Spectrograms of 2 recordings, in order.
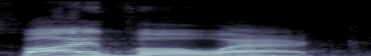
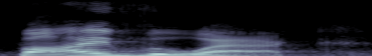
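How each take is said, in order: First: "Bivouac" said as BY-voh-ack; "Bivouac" with middle vowel as "voh"; long O. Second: "Bivouac" said as BY-voo-ack; "Bivouac" with middle vowel as "voo"; mistaken short vowel. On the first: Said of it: "like O?". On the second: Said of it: "A long line over the vowel". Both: Shown as a demonstration.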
